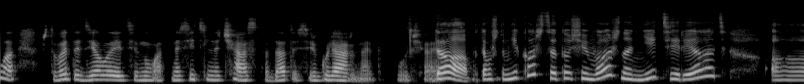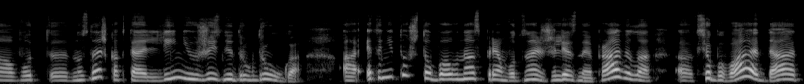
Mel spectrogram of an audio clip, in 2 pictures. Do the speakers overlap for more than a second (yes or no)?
no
